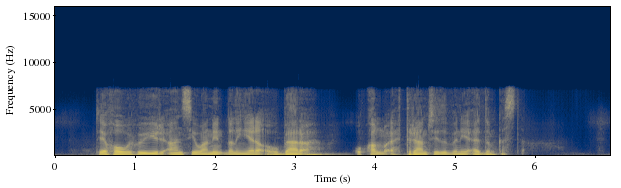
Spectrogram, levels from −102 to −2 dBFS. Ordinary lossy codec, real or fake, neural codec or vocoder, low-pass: AAC, 96 kbps; fake; codec, 16 kHz, 0.5 kbps, X-Codec, HuBERT features, trained on LibriSpeech; 7.2 kHz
